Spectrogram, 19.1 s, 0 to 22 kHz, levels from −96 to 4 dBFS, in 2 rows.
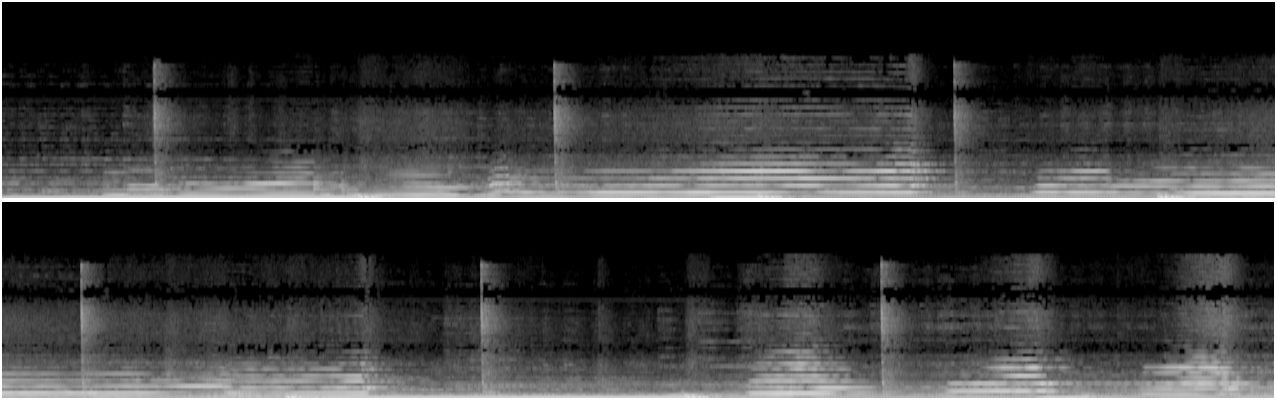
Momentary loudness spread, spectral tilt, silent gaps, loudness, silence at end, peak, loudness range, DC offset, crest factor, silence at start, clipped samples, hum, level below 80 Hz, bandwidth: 10 LU; -6.5 dB/octave; none; -19 LUFS; 0 s; -2 dBFS; 4 LU; under 0.1%; 16 dB; 0 s; under 0.1%; none; -20 dBFS; 10 kHz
